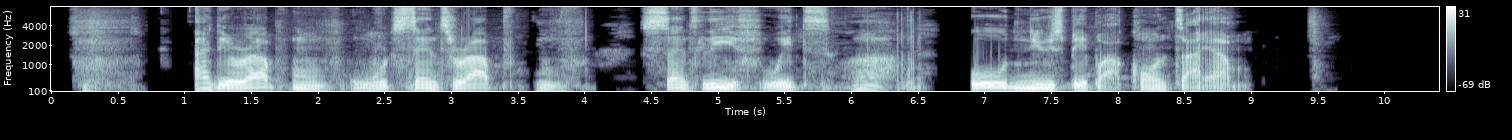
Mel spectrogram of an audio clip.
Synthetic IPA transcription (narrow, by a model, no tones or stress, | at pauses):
aɪdeɹap | sɛ̃ntɹap | sɛ̃ntʰlivwɪd | oldnjuspepə̰kʰɔ̃ntʰa̰jã̰m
